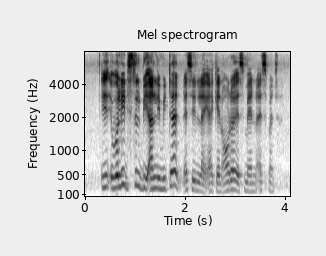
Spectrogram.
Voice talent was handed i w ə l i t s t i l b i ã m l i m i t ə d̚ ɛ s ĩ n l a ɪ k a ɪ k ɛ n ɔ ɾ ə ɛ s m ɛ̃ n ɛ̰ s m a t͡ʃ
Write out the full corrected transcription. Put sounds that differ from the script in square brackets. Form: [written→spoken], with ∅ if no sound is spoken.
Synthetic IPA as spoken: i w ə l i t s t i l b i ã [m→n] l i m i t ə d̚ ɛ s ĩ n l a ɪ k a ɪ k [ɛ→ɛ̃] n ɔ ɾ ə ɛ s m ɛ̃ n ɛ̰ s m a t͡ʃ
